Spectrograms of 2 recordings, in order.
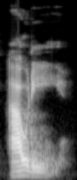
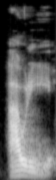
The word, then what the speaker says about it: Audi: We pronounce it with the German pronunciation similar to German. Audi. Let's take a closer look at the pronunciation pronunciation of Audi. Ow. Ow. Remember the sound is two sounds. It's a like apple and oo like boot.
